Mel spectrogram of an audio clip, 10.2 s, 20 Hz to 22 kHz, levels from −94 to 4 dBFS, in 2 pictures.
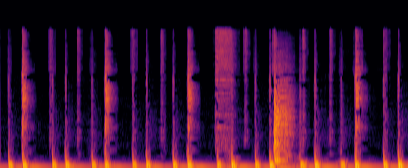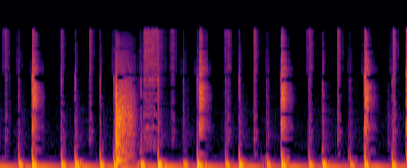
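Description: Throughout the music, the treble sounds gritty and metallic, and nothing reaches above 11.5 kHz. The likely cause is HE-AAC compression: upper bands are rebuilt by copying lower ones upward, and the heavy damage fits a bitrate near 12 kbps.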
